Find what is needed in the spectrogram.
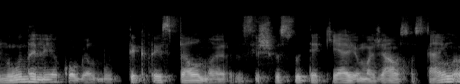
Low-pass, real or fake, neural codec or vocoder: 9.9 kHz; fake; vocoder, 22.05 kHz, 80 mel bands, WaveNeXt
